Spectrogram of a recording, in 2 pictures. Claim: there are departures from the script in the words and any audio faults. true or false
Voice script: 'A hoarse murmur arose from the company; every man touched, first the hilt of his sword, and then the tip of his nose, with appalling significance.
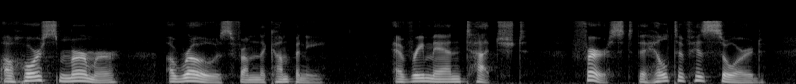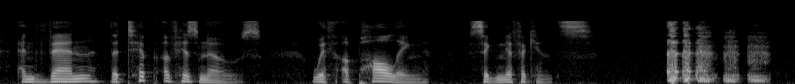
true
